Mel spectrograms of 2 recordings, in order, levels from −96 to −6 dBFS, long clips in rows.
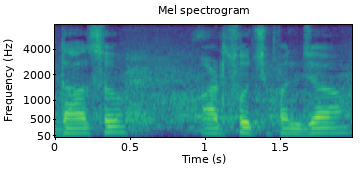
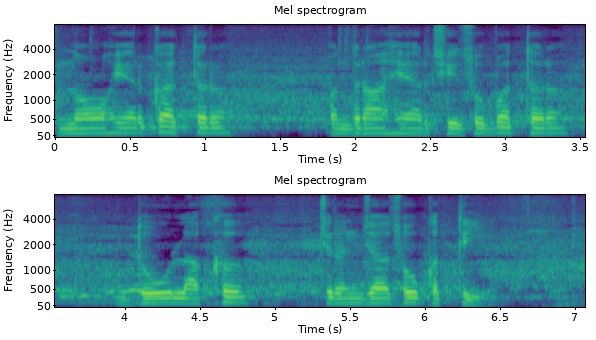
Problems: background sounds at intervals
